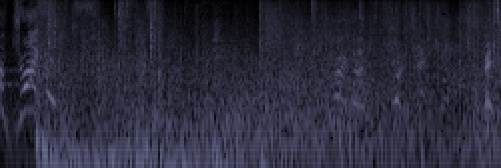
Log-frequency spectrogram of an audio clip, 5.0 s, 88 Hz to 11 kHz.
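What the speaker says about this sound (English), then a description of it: "the crane guns are gonna open up" Crane guns open fire in a Total War Warhammer 3 battle, with a continuous thunder of booming shots and battle din, loud and sustained beneath a speaking voice.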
